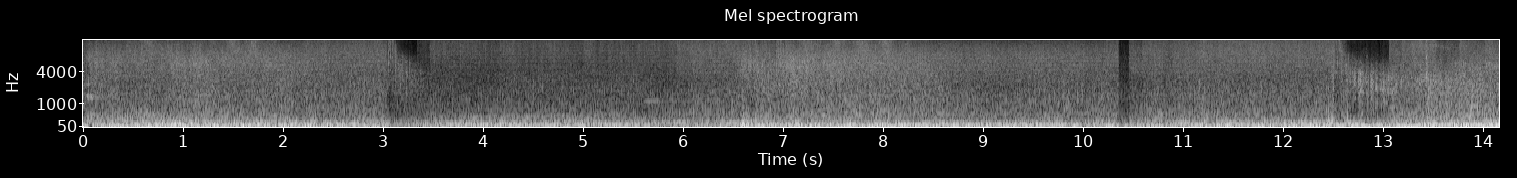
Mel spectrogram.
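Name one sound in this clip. Laser beams zap and crackle in a game battle.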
